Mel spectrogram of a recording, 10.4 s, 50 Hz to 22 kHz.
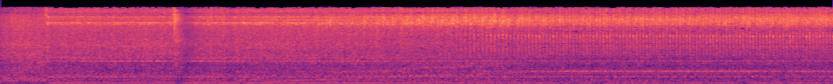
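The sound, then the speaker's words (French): A 35mm film projector runs steadily, a loud continuous mechanical whir with a low, constant hum and rattling motor noise that never lets up, with no voices. “Et euh, donc euh, montrez-nous un petit peu à quoi ressemble maintenant euh, une, un son de projecteur 35.”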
